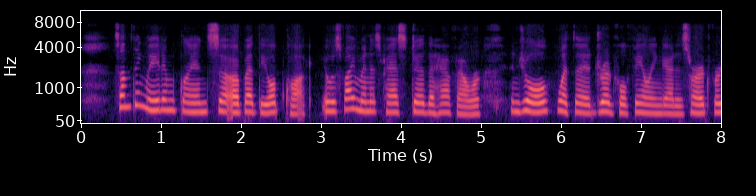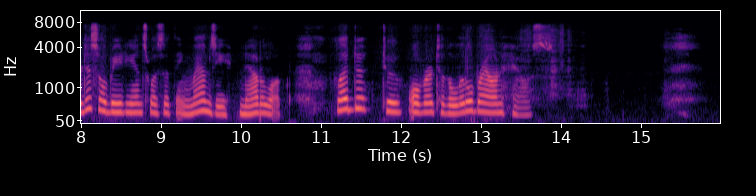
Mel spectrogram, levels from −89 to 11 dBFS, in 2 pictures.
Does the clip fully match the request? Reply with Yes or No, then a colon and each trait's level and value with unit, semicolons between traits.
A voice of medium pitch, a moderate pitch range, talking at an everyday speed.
No: high, 230 Hz; average, 3.0 semitones; average, 155 wpm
